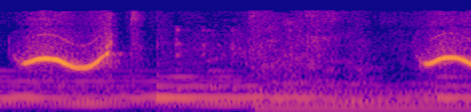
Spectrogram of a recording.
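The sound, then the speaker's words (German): A mother whistles her family's personal call, a short wavering call, repeated after a pause, with a steady low hum underneath. The whistle is clear, with no talking. “Also bei unserer Familie war es immer so, meine Mutter hat immer gepfiffen. Immer so.”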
